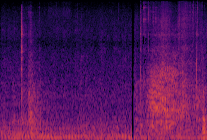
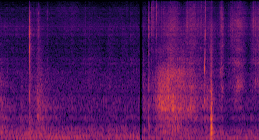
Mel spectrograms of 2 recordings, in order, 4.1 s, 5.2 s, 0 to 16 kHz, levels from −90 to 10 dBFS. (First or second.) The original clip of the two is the first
